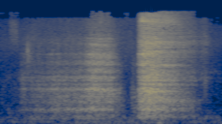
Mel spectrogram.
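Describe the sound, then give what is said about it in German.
A snorting breath: a longer, rising breath is followed after a brief pause by a sharper, louder snorting puff of air, both breathy and noisy with no talk. “Schnauf.”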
